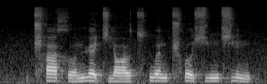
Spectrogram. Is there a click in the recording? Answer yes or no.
no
